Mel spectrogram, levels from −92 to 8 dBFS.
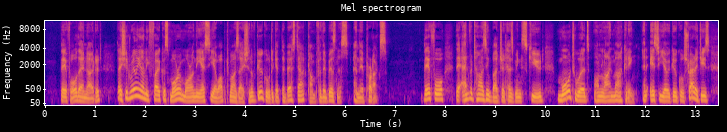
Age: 40-59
